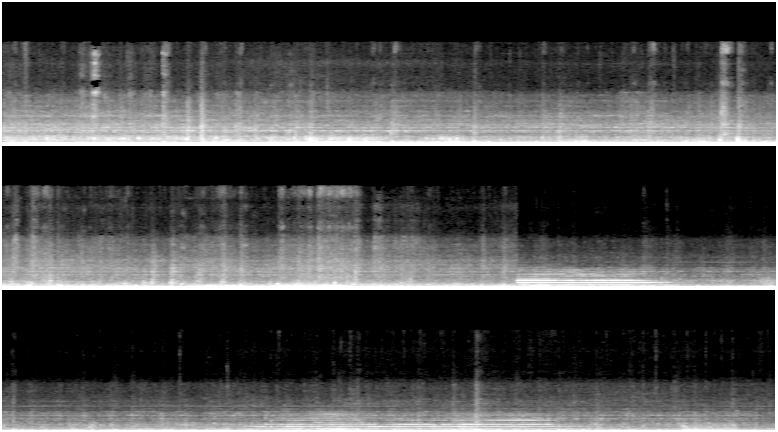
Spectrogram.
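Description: Shatabdi Express passenger train running at speed, wheels clattering on the rails with wind noise past the coach side. About sixteen seconds in a train horn sounds for about two seconds, then again for about four seconds, and the running noise eases after the first blast.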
